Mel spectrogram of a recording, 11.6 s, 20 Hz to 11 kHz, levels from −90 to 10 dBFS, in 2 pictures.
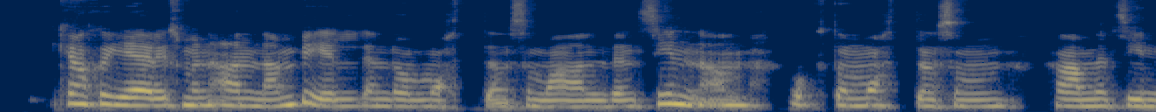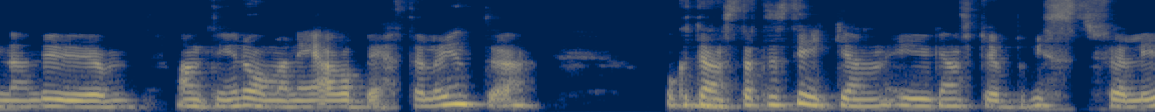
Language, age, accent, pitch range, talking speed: Swedish, 20-39, native, 190-230 Hz, 195 wpm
